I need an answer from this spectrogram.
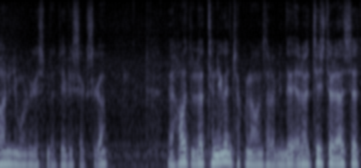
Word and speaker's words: Lutnick: 하워드 러트닉은 자꾸 나온 사람인데, 디지털 애셋 서밋, 가상화폐 그 정상회담에서 at the White House in March, 지난 3월에, 그래서 하워드 러트닉이 지금 무슨 장관이냐 하면, 하워드 러트닉.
